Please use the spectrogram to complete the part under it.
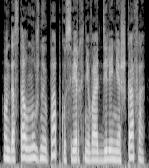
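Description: A woman narrating a first-person audiobook, expressive and emotional. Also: lowish voice, a little fast, dry recording, clean studio sound.

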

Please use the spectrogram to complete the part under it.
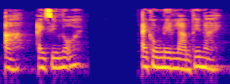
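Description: A tender young boyfriend, read by a woman narrator in her own low voice. He speaks softly and attentively, like a caring partner in a spoken romance. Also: steady tone, normal speed, lightly acted. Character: young man, affectionate boyfriend.

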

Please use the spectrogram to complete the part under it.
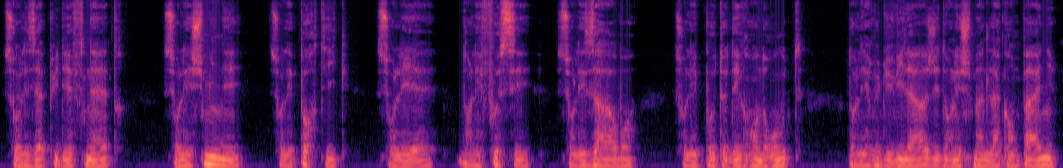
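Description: Male narrator, classic novel, steady and measured, husky tone. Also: lowish voice. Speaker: audiobook narrator.

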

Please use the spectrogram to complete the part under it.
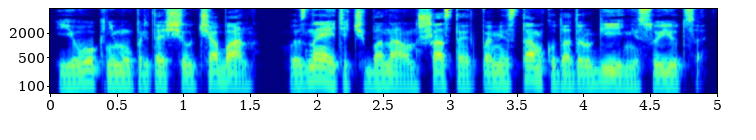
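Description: A man voicing a furious scarred male mercenary, shouting defiantly at a crowd in an audiobook. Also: fairly low pitch, steady tone, brisk, no echo, studio quality, close to an everyday voice. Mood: intense.

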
